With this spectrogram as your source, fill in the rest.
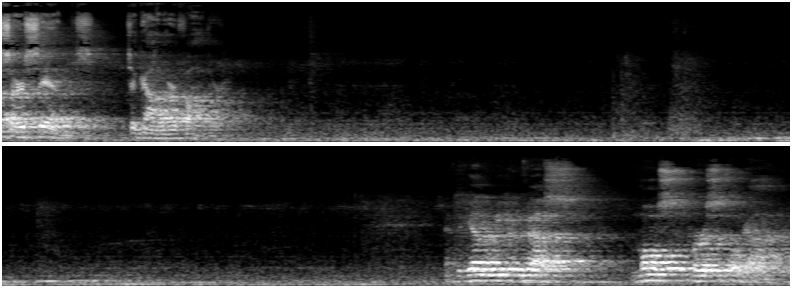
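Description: A man speaks calmly into a microphone in a large echoing room.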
